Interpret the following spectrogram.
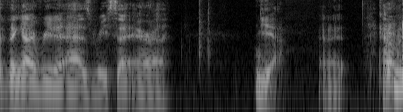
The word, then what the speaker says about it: ResetEra: Resetera. How do you say it? I unfortunately I say Reset Era, but I think it's Resetera. It's Resetera because it's like etc.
